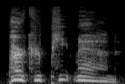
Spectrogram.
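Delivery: gasp, then a slow, high, starstruck name; thrilled to be noticed by his hero; delighted gasp. Retold or imitated. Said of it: "they show how happy he is right now".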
